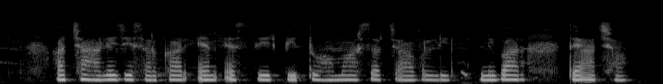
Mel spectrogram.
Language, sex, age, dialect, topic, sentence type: Magahi, female, 46-50, Northeastern/Surjapuri, agriculture, statement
